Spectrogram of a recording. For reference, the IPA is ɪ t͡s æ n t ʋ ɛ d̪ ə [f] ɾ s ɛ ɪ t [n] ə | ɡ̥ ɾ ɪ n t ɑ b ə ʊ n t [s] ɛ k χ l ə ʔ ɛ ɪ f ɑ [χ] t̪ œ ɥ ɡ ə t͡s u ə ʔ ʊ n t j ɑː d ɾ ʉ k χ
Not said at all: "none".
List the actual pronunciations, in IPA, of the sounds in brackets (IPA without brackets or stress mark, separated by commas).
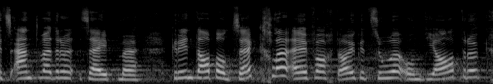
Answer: none, m, s, χ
